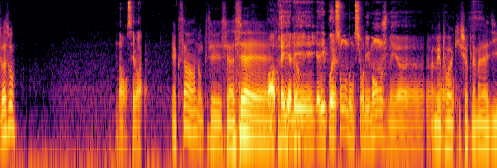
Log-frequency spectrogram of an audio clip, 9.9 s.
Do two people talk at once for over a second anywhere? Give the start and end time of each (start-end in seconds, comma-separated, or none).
4.7-6.1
